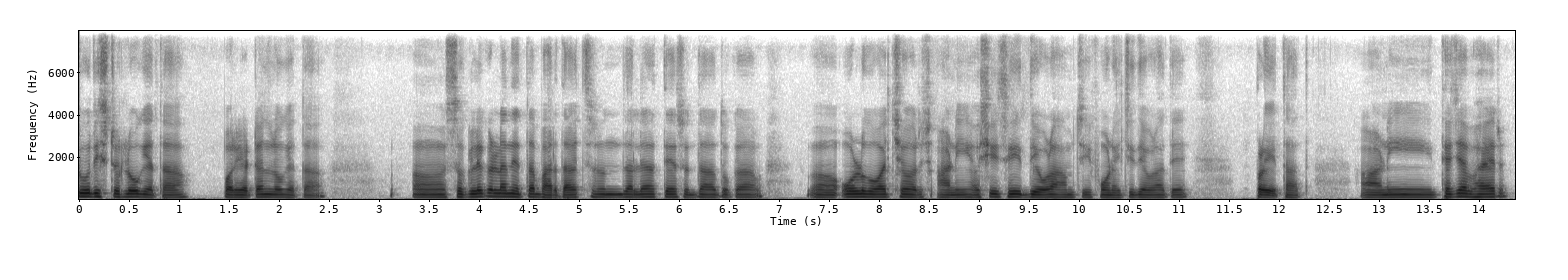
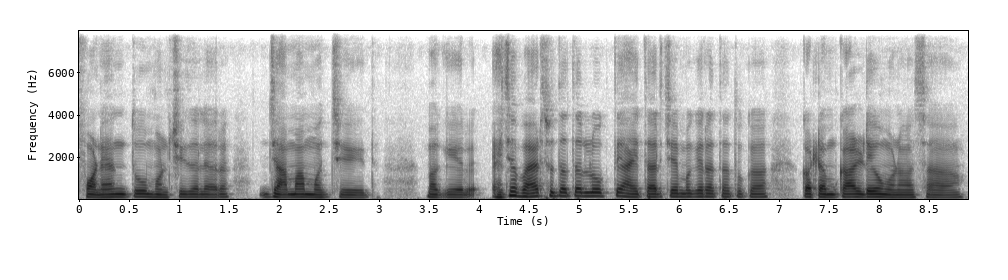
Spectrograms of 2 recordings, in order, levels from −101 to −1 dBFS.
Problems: constant background noise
